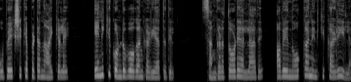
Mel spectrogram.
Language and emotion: Malayalam, sad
